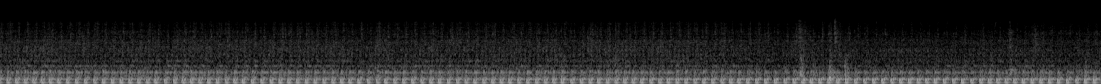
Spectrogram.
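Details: Arctic Cat 500 ATV outdoors near 0°F, running after no-crank no-start fixed by recharging dead battery: single cylinder idling evenly about four beats a second, steady firing, no misses; healthy.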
